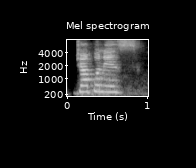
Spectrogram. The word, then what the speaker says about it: Japonais: Here, all these nationalities are ending with S. So we will not pronounce S. As I told you, words ending with S, D and T are silent in masculine and sounds in feminine. So we will pronounce only Français, Chinois, Japonais, Anglais.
